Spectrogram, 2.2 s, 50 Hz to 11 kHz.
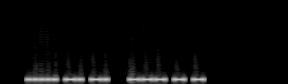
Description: Morse code, heard as a keyed tone, about 45 wpm, 700 Hz. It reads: 5NN OTT
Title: Ontario QSO Party Exchange 50wpm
